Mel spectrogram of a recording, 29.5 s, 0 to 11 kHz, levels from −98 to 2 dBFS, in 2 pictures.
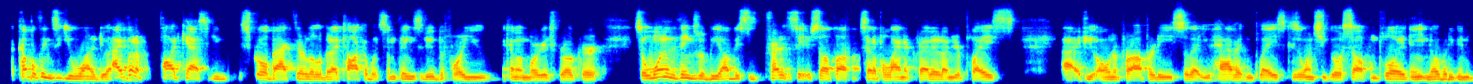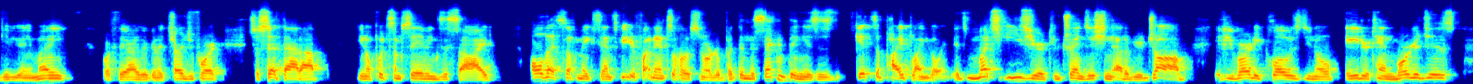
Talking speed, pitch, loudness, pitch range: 295 wpm, 100 Hz, -22 LUFS, 95-110 Hz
